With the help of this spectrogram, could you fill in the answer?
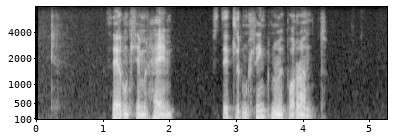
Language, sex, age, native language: Icelandic, male, 50-59, Icelandic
